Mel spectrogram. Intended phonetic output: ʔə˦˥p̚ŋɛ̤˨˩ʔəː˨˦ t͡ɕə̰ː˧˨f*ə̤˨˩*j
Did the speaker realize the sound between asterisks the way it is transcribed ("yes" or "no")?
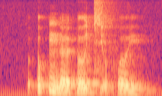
yes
